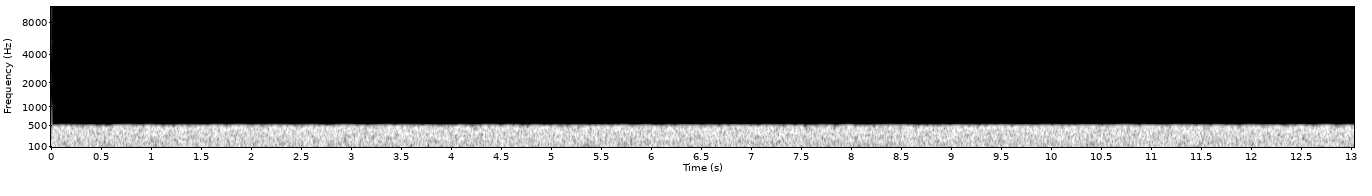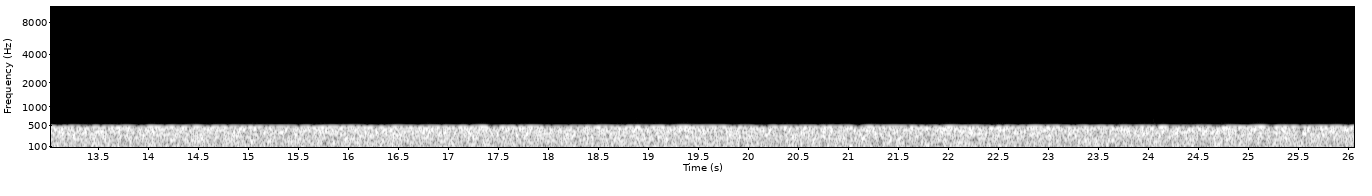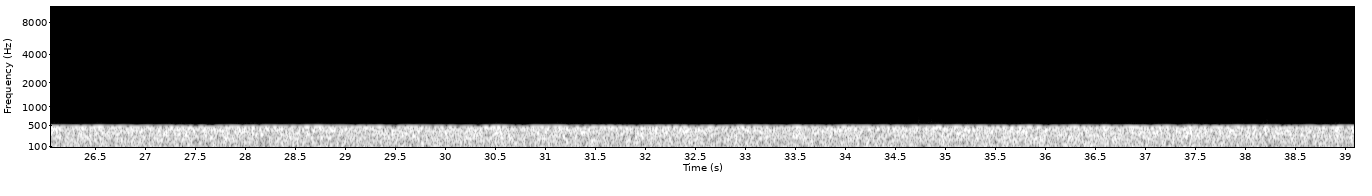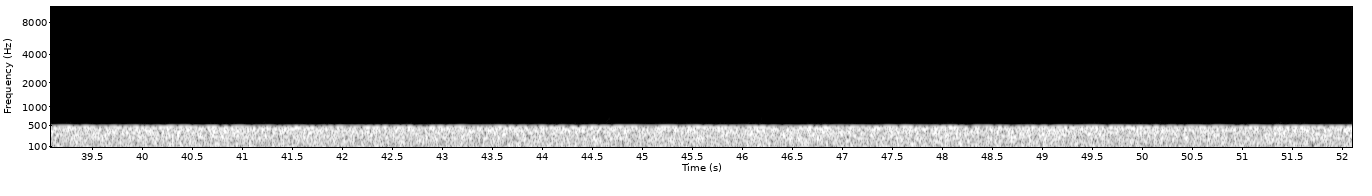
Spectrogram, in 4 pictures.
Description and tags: Loud Silence
Noise of a filesystem into space.
Edited with Audacity.
hollow, time, atmosphere, breathing, ambiance, regular, air, alien, background, ambience, spaceship, breath, planet, slow, aura, space, ambient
